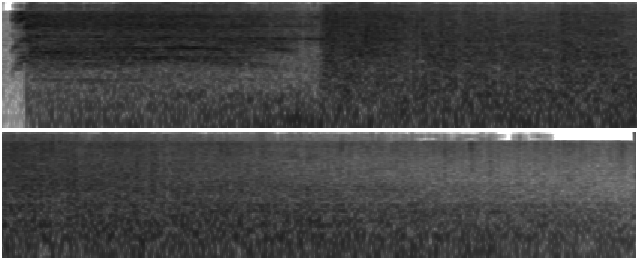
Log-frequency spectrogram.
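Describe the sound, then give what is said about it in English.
A huge explosion with a fireball erupts into a loud, sustained rumbling roar that stays heavy for several seconds before easing slightly at the end. “They're doing fireworks outside in the huge fireball.”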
